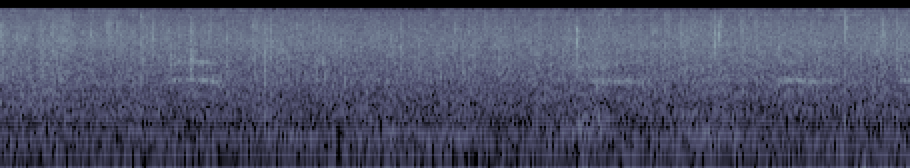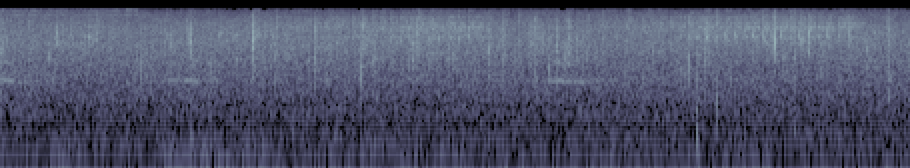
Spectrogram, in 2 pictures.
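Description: Faint patter of raindrops at the end of a thunder shower: scattered light ticks of drops over a steady soft hiss.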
